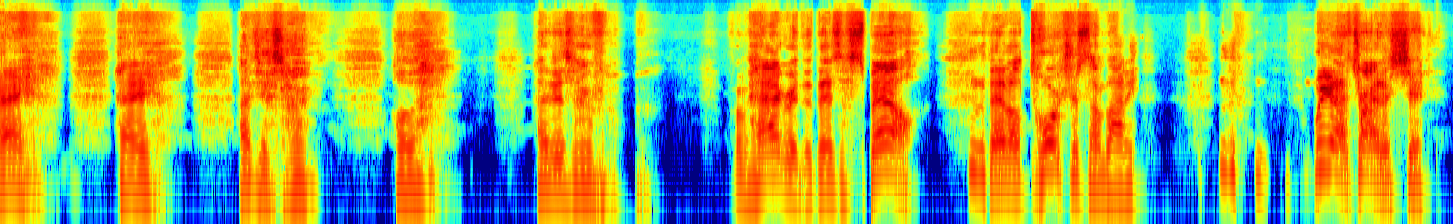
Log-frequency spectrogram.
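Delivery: put-on breathless, panting voice. Acting out a friend running into the cafeteria with news: imitating Ryan out of breath. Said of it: "the guy who's out of breath running into".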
